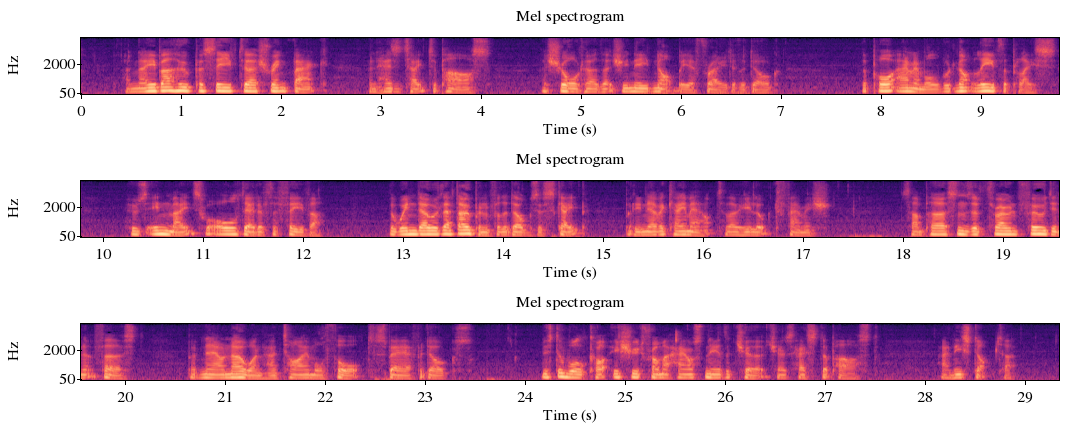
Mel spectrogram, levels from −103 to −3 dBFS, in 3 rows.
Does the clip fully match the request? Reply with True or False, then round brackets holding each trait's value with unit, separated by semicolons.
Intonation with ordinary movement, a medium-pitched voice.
False (3.7 semitones; 120 Hz)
